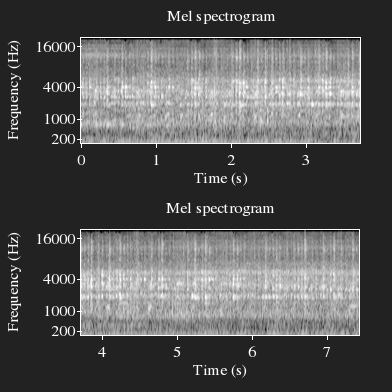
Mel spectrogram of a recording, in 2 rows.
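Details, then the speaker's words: 1931 Ford Model A coupe after years sitting, fuel tank sludge cleaned, extra filter added and air-bound fuel line bled, now warmed up. Steady, even low idle with a smooth beat and no knocks or misses; it runs cleanly. "got it pretty warmed up it's ID good sounds like a stock Model"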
